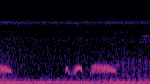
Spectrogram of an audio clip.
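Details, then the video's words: A trained spotted dove calling: the tail of one coo, then two short hoots and a long, slightly descending purring coo, against a constant low hum. "Suara panggilan tekukur ajaran"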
